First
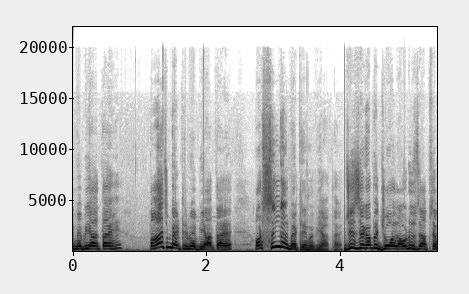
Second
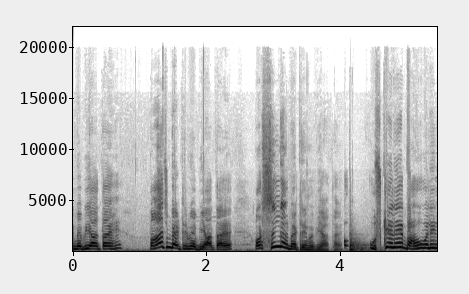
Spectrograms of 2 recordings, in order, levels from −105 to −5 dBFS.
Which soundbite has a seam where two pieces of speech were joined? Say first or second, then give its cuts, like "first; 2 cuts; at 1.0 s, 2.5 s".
second; 1 cut; at 4.1 s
